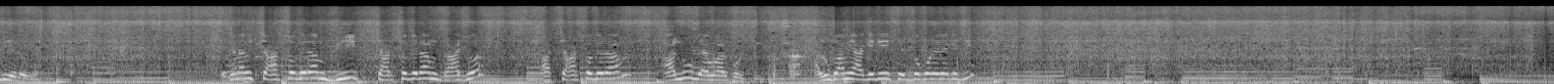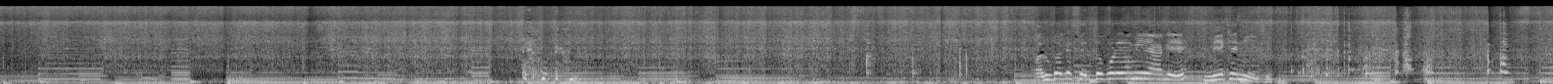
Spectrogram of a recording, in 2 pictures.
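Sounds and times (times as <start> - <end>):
vegetables sizzling in a wok: 0.0 - 31.0
metal spatula stirring: 28.3 - 30.8.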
